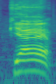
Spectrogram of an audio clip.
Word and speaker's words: Pier: world, and so let's welcome to the show Pier from Liva. How are you? Did I pronounce it right anyway? Yes, Pier, you got it?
